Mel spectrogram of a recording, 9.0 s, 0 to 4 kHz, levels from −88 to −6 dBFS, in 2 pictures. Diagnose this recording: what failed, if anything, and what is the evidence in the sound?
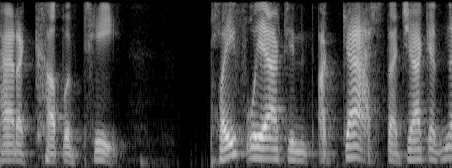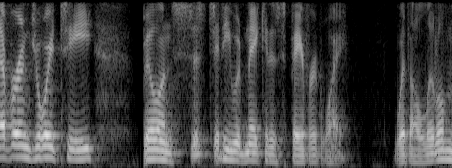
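Nothing failed; no stage shows an audible fault.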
